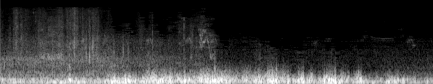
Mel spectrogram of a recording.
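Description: Footsteps swishing and thudding through low leafy crop plants, with a low rumble of wind buffeting the microphone; the brushy rustle of the plants fades out about two seconds in.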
